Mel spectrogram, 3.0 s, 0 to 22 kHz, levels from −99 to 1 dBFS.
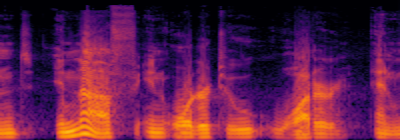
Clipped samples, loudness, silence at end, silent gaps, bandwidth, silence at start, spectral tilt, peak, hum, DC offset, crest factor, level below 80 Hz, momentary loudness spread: under 0.1%; -24 LUFS; 0 s; none; 18 kHz; 0 s; -6.5 dB/octave; -8 dBFS; none; under 0.1%; 16 dB; -56 dBFS; 10 LU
